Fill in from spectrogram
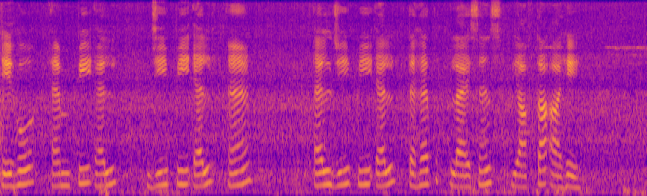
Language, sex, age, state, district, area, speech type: Sindhi, female, 45-60, Delhi, South Delhi, urban, read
